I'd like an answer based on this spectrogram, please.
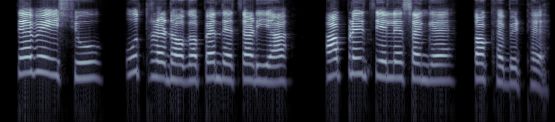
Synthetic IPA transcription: t̪ɛːbɛjiːʃu | ʊt̪ʰːɾɛɖʱɔːɡapɛ̃ːnd̪ɛt͡sɐɽɪja | aːpɽ̃ɛt͡ʃeːlɛsɛ̃ːŋɡɛt̪ɔːkʰɛbeːʈʰɛː

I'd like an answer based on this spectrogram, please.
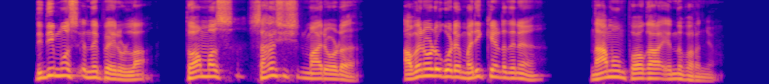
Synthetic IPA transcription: d̪id̪imo̞ːse̞nːɐp̬e̞ːɾuɭːɐ̰ | t̪o̞ːmɐssɐhɐɕiʂɐnmaːɾo̞ːɽɨ | ɐʋɐno̞ːɽɨkuːɽe̞mɐɾikʲːeːɳɖɐðinɨ | naːmumpo̞ːɣɐe̞nːɨpɐrɐ̰ɲːṵ

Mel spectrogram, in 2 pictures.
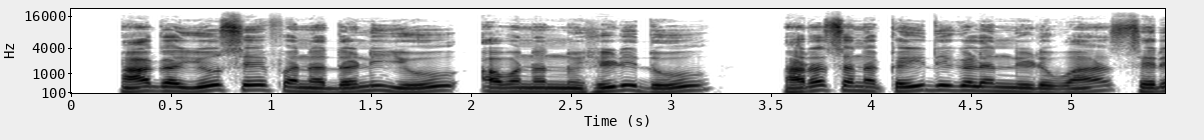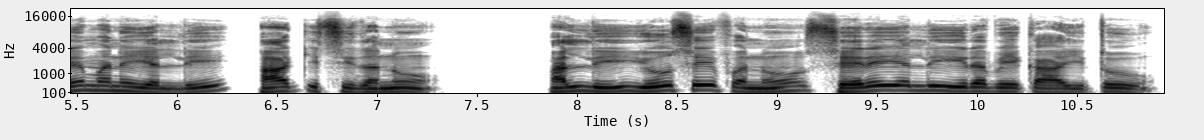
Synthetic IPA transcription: aːɡɐjoːseːpʰɐnɐd̪ɐɳijuɐʋɐnɐnːuɦiɽid̪u | ɐɾɐsɐnɐkɐjd̪iɡɐɭɐnːiɽuʋɐsɛɾɛmɐnɛjɐlːiɦaːkisid̪ɐnu | ɐlːijoːseːpʰɐnusɛɾɛjɐlːiːɾɐbɛːkaːjit̪u

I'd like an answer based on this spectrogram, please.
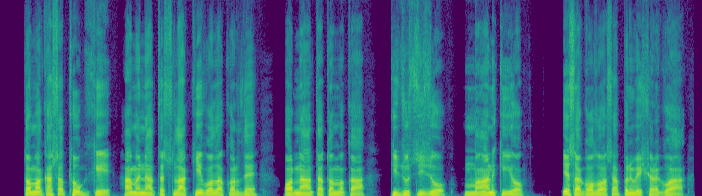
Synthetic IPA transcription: t̪ɔmãkʰasat̪ʰoːɡkehaːmɛ̃nãt̪asɐlaːkɪjɛɡɔlːakɔɾd̪ɛ | ɔɾnãt̪at̪ɔmãka | kɪd͡zut͡sid͡zo | maːɽ̃kɪjɔ | eːsaɡɔlːɔaːsapɐɾmeːʃwəɾɛɡɔaː

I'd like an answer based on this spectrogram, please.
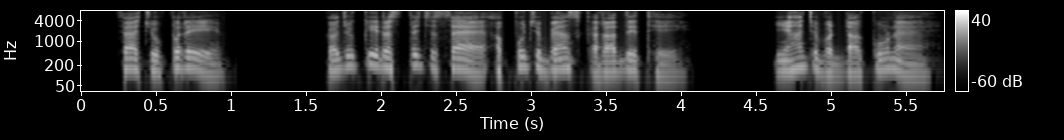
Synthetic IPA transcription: sɛːt͡ʃʊpəɾe | kɐd͡ʒoːkiɾɐst̪et͡ʃəsɛːɐpːut͡ʃəbɛ̃ːskɐɾad̪et̪ʰe | ɪɦãt͡ʃəbɐɖːakʊɽ̃ɛː

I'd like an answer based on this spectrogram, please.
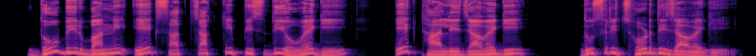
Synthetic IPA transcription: d̪oːbiːɾbaːnːiʔeːksaːt̪̚t͡ʃaːkːipɪsd̪iɦoːʋɛɡi | eːkʈʰaːlid͡ʒaːʋɛɡi | d̪ʊsɾit͡ʃʰoːɽd̪id͡ʒaːʋɛɡḭː

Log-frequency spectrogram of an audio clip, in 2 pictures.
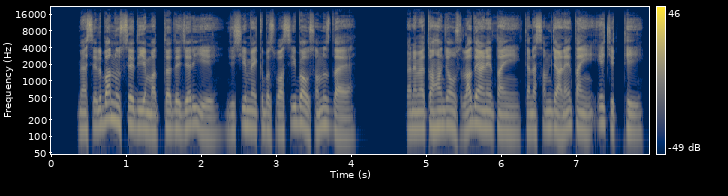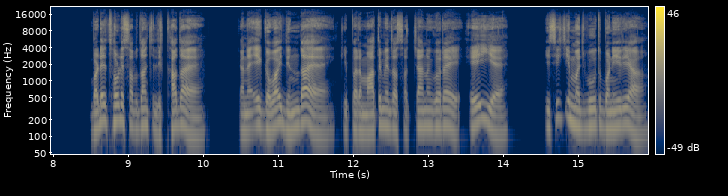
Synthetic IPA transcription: mɛ̃sɪlbanʊsːed̪ɪjemɐt̪ːəd̪ezɐɾɪjed͡ʒɪsɪjomɛ̃eːkbɐswaːsibʱaːusɐməd͡ʒd̪aɛ | kɐnɛmɛ̃t̪ʊɦãd͡ʒoɦʊslad̪eːɽ̃et̪ãːĩkɐnɛsɐ̃md͡ʒʱaːɽ̃et̪ãːĩʔeːt͡ʃɪʈʰːi | bɐɽet̪ʰoːɽesɐbd̪ãt͡ʃəlɪkʰːad̪aɛː | kɐnɛeːɡɐʋaːid̪ɪ̃nd̪aɛkipɐɾmaːt̪mẽd̪asɐtːʃanʊɡəɾaeiɛ | kisit͡ʃimɐd͡ʒbuːt̪bɐɽ̃iɾejaː

